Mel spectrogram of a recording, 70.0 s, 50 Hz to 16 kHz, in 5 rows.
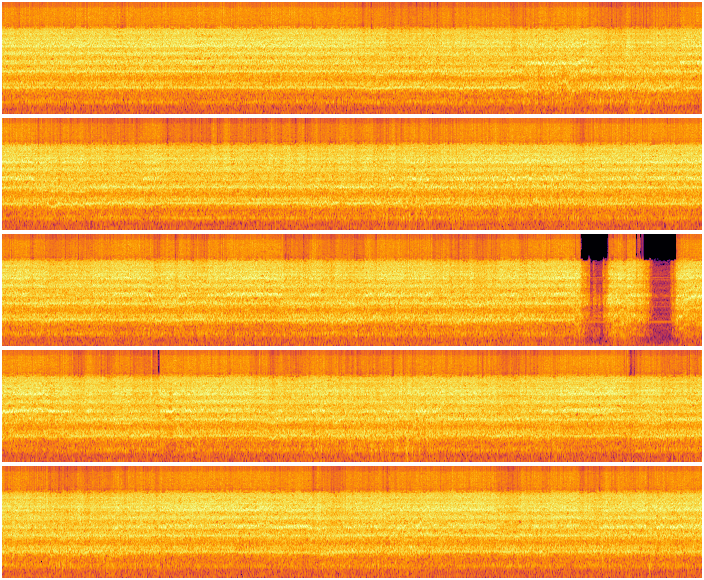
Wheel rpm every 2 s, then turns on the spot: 240, 240, 230, 230, 220, 210, 220, 220, 240, 230, 230, 230, 230, 230, 230, 230, 220, 220, 220, 170, 70, 210, 220, 230, 230, 230, 230, 220, 220, 230, 230, 220, 230, 230, 220.
none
